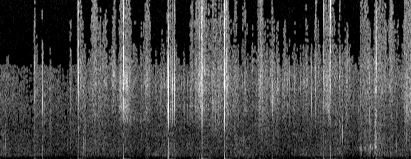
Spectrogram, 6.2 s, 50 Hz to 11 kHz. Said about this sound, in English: First Corinthians 5:1, and it is great, like Pastor Jeremy said, to hear those pages turning.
